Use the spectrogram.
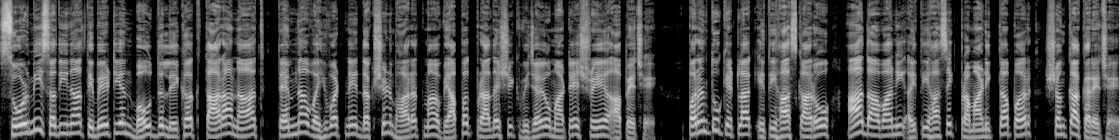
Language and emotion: Gujarati, neutral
